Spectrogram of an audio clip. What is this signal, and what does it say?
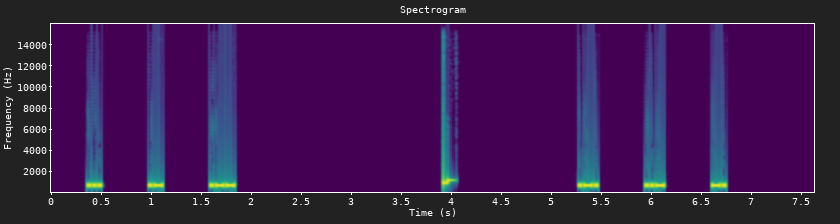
Morse code, heard as a keyed tone, about 43 wpm, spaced as for 15 wpm, 690 Hz. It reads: SAW RUN
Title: 6x Character Spacing - Top 500 Words - 45wpm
